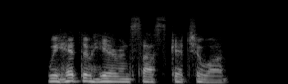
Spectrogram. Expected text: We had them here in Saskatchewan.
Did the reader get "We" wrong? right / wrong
right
